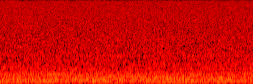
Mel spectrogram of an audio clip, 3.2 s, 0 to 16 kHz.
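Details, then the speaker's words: Steady, even hiss with no other sound: Canon 80D preamp noise with manual audio levels set between halfway and three-quarters for a battery-powered Rode NTG4+, not from the microphone; lowering levels removes it. "I have it set to above halfway between halfway and 3/4 and you can hear a hissing sound now listen very carefully you can hear that hiss"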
